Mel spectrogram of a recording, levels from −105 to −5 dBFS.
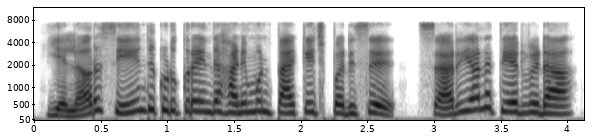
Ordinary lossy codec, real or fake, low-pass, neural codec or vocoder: none; fake; 7.2 kHz; codec, 16 kHz, 6 kbps, DAC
